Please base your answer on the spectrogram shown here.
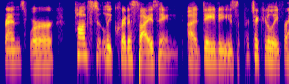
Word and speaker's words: Davies: Uh well, we would say it Davies, but I think it's actually pronounced Davis.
